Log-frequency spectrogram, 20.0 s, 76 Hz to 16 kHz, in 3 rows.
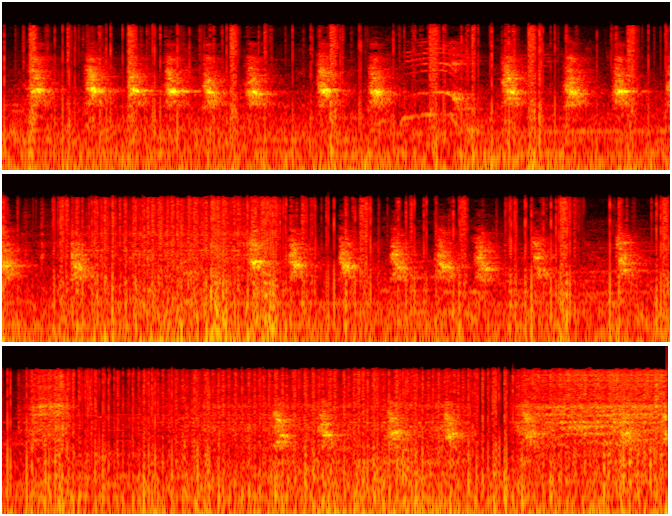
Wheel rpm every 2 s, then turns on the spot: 0, 0, 0, 0, 10, 0, 0, 20, 20, 40.
8-10 14-18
